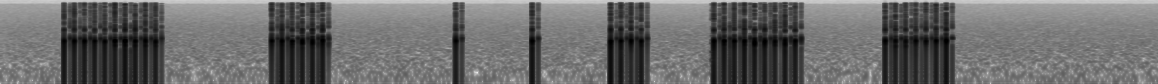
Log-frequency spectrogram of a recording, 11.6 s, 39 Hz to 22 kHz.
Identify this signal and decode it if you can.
Pulse dialling, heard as clicks on a phone line, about 10 pulses a second. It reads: 0 6 1 1 4 9 7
